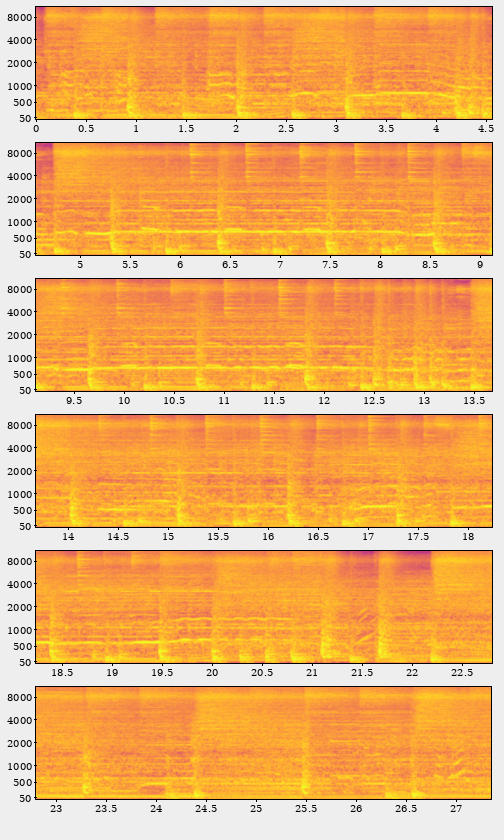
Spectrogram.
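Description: Live rock band playing a passage without vocals: drum kit, electric guitar and bass guitar, loud and steady, with held, bending lead notes in the middle and heavier bass in the last few seconds.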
